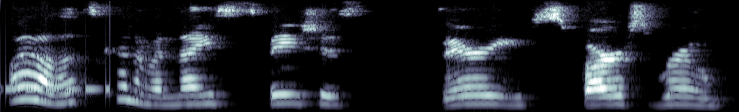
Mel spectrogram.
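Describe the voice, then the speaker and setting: A woman's voice: fairly high pitch, measured pace. A woman chatting casually over a game, teasing and sarcastic in her side comments. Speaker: gameplay companion commentator. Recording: muffled lo-fi sound with music behind.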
